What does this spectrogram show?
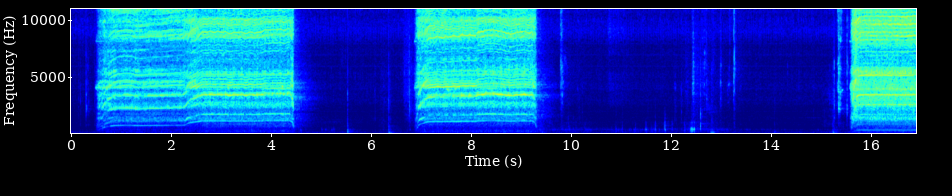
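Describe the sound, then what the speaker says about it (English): A power drill whines loudly in three separate bursts, drilling a hole while installing a Chamberlain B550 garage door opener, its pitch rising as it spins up, with quiet clicks and handling noises between runs. "So we're gonna drill a hole."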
